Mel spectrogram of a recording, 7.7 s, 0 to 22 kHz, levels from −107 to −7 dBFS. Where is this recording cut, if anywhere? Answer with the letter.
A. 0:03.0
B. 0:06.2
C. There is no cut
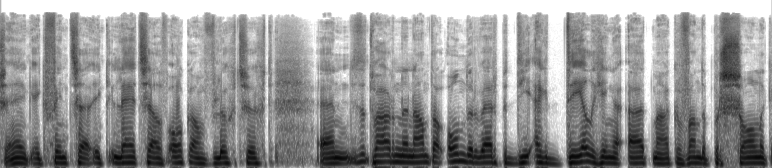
A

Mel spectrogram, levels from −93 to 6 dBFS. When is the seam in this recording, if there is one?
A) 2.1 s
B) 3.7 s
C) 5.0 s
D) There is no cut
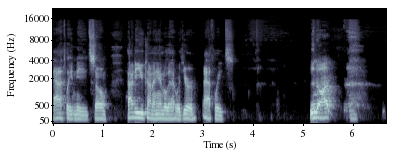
D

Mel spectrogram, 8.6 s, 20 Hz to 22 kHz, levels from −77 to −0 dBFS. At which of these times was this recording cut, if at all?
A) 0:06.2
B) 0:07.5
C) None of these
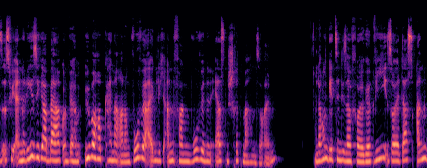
B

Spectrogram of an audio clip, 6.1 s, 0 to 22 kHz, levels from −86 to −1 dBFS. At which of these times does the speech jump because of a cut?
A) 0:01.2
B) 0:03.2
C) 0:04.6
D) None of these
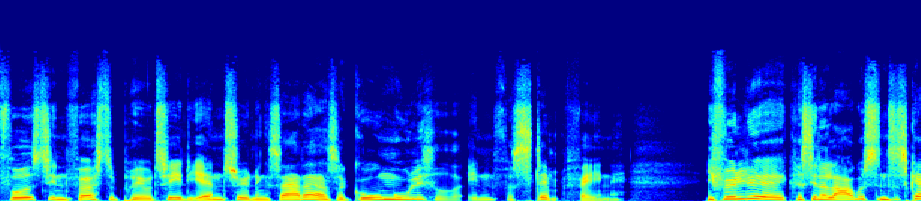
D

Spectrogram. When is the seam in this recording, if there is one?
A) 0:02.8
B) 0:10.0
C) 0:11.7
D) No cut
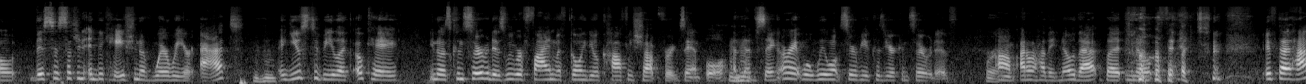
A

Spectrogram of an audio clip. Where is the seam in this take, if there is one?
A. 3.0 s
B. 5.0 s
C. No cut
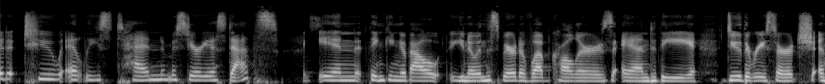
A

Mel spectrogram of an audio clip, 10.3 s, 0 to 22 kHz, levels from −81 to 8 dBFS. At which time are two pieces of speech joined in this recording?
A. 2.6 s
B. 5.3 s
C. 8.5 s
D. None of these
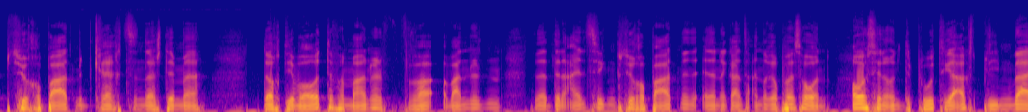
D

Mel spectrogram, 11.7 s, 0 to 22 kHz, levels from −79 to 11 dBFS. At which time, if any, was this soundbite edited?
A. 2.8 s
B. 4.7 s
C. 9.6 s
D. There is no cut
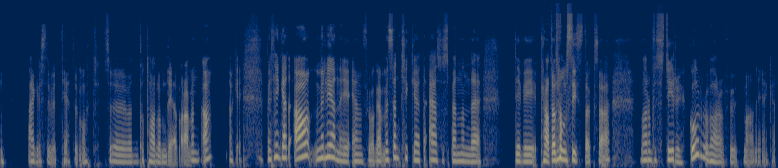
C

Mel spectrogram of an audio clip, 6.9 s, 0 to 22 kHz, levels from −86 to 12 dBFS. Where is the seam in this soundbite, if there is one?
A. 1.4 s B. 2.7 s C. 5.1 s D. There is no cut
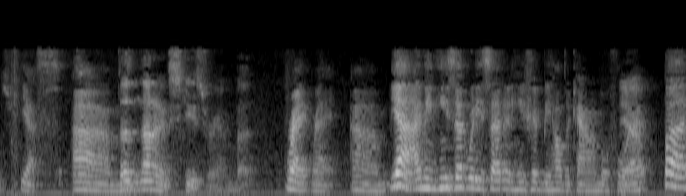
D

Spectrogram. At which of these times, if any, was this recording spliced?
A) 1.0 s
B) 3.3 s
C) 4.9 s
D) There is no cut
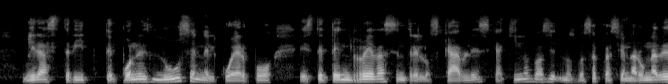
A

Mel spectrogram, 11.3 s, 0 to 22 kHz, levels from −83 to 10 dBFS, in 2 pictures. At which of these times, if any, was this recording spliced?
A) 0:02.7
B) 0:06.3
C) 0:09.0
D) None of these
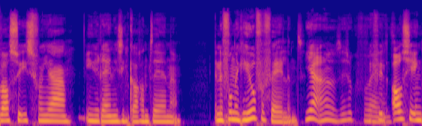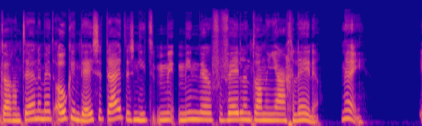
C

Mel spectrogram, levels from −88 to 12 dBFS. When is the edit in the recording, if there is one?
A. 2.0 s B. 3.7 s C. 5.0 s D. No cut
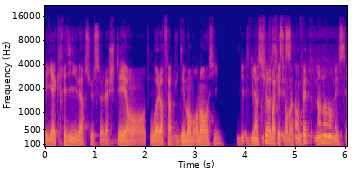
A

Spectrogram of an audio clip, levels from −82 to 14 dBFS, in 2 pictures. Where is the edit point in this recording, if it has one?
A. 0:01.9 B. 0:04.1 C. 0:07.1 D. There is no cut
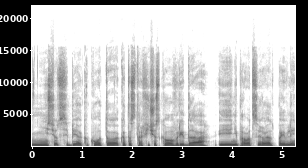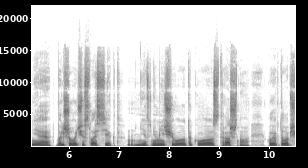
C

